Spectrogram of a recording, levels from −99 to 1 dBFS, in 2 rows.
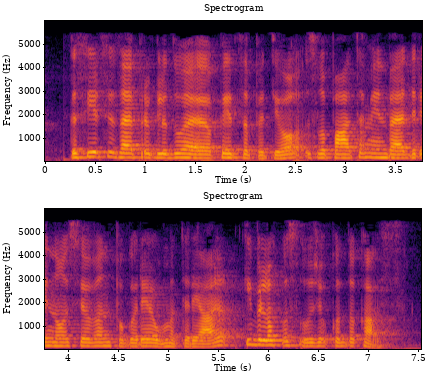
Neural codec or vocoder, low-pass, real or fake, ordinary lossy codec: none; 5.4 kHz; real; MP3, 48 kbps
